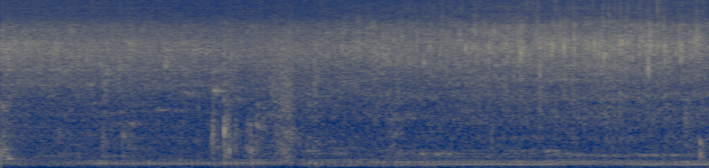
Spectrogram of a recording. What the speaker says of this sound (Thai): คั่วให้มันหอมหอม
